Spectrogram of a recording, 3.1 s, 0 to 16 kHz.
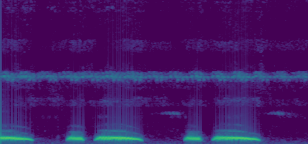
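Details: Decoy spotted dove in a fight in the Central Highlands of Vietnam, October 2020. Soft, mellow coos alternate short and long, each longer note gently falling at its end, with a thin constant electronic whine behind.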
